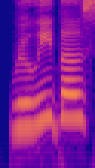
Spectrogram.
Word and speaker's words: rooibos: Rooibos tea, the heart protector from South Africa. Rooibos, pronounced rooibos, comes from the mountains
